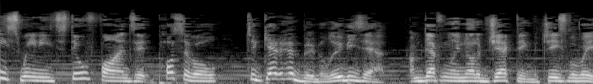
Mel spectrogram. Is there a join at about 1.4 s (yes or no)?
no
